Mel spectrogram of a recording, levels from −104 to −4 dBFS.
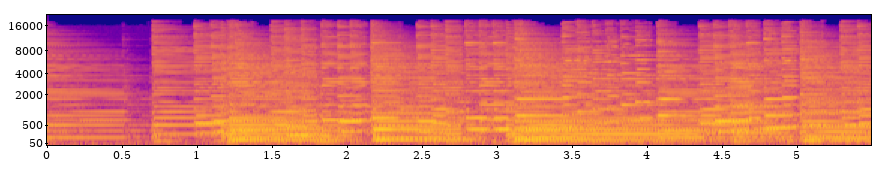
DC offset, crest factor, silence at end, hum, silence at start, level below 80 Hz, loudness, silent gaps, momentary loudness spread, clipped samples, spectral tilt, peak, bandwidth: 0.2%; 16 dB; 0 s; none; 0 s; -44 dBFS; -19 LUFS; none; 9 LU; under 0.1%; -3.5 dB/octave; -4 dBFS; 19 kHz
